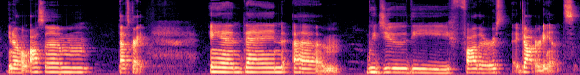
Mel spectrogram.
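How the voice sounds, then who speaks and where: A woman in her twenties chats to camera in a small room at home that adds a clear echo. Her voice has a lot of fry at an average pitch. She rambles along offhandedly, as if telling a story in conversation. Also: a bit bright. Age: 20s. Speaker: vlogger reviewing own wedding. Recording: roomy indoor echo.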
